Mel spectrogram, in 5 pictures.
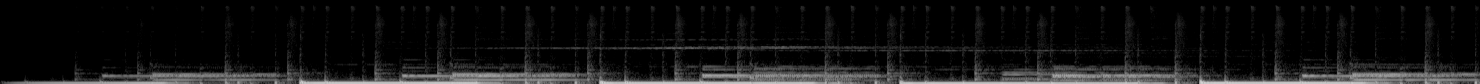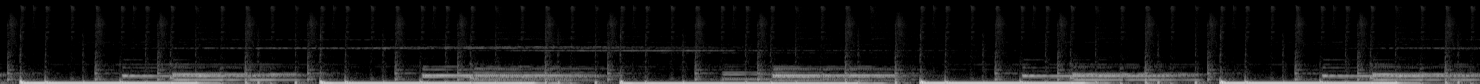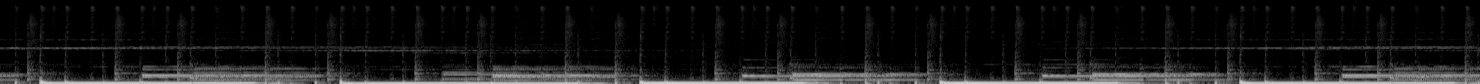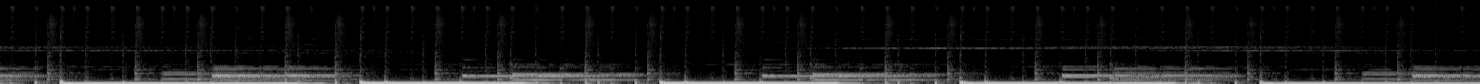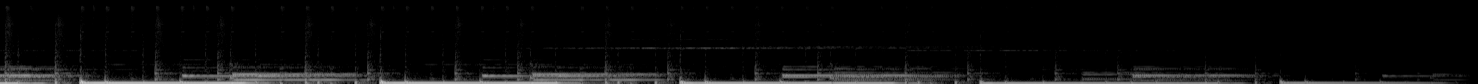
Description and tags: Sample I made in Ableton. It was going to be a song, but I erased the files so it sits as is.
I don't need any props, but if you use it, I'd love to see what you used it for! :3
-DJ Pembroke
Peaceful, Rhythm, Looped, Trip-Hop, Ambient, Beat, Chill, spatial, Drum, Hip-hop, Relaxing, Loop, Ableton, Smooth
